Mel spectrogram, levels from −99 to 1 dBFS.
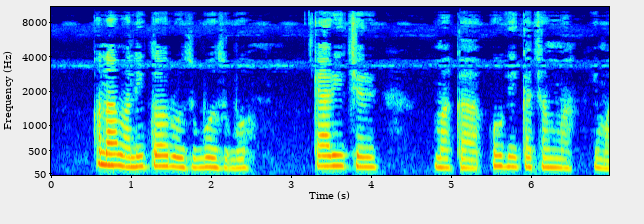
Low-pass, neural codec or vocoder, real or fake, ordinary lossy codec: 9.9 kHz; none; real; AAC, 32 kbps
